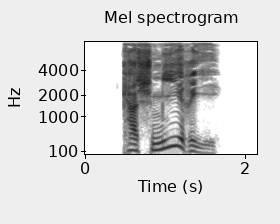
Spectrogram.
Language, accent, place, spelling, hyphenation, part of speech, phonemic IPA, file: German, Germany, Berlin, Kashmiri, Kash‧mi‧ri, proper noun, /kaʃˈmiːʁi/, De-Kashmiri.ogg
- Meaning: Kashmiri (language)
